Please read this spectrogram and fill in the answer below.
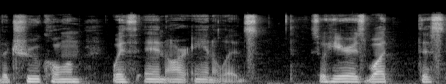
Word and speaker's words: annelid: defining features of and Anela did or annelids Arya nila did annelid is how you say that I'm sorry Ana lid so annelids are worms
